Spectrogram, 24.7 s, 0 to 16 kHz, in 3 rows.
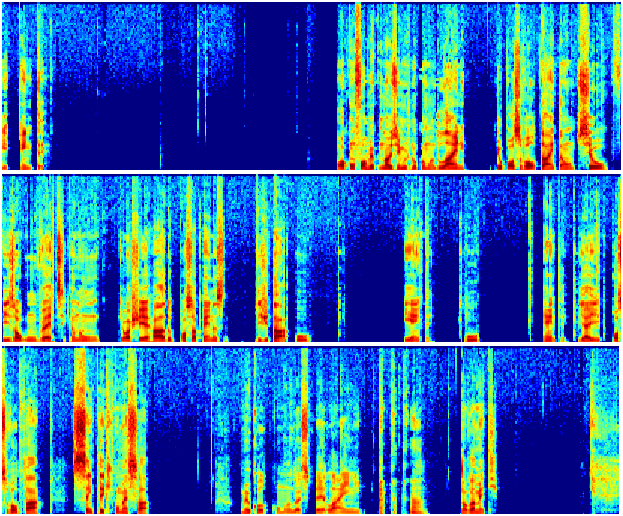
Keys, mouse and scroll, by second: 1.2 click, 2.5 click, 3.1 click, 3.7 click, 4.5 click, 7.8 click, 8.5 click, 9.4 click, 9.8 click, 12.6 u, 13.7 KP_Enter, 15.1 KP_Enter, 15.7 u, 16.1 KP_Enter, 16.4 u, 16.6 KP_Enter, 17.7 u, 17.8 KP_Enter, 20.2 click, 20.9 click, 21.4 click, 21.7 click, 22.2 click.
